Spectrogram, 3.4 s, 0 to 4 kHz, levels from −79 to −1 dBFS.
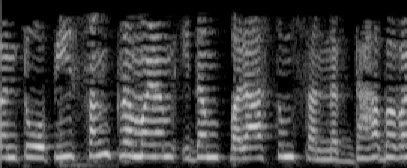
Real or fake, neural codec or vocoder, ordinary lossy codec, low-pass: real; none; MP3, 24 kbps; 3.6 kHz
